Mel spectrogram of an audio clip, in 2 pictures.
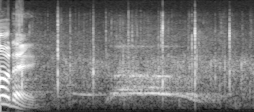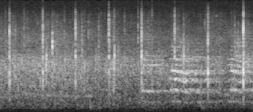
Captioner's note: audience applauding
